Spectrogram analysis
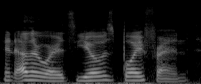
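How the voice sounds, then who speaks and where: Low-pitched woman reading a game story aloud. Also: unhurried, a bit bright, smooth, dry recording. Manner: stumbles over words while reading. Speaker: visual novel let's player. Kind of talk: reading a visual novel script aloud. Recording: music playing behind the voice. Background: game music.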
